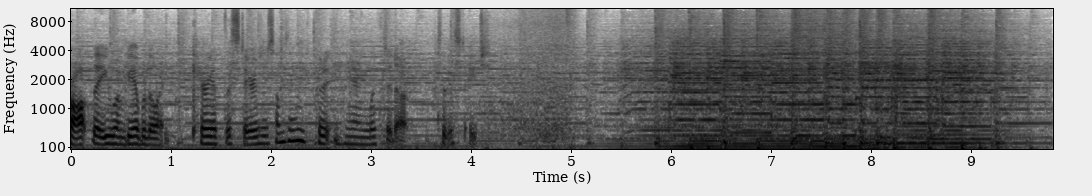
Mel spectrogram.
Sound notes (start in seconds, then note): 4.1 curtains close; 6.0 upbeat music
